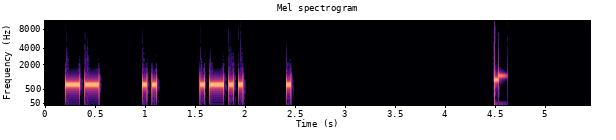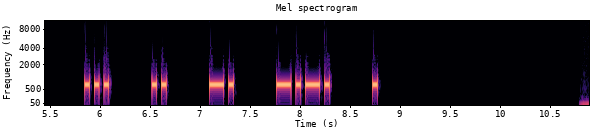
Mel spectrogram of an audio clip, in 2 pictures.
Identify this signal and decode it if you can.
Morse code, heard as a keyed tone, about 25 wpm, spaced as for 14 wpm, 700 Hz. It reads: MILE SINCE
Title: 3x Character Spacing - Top 300 Words - 25wpm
